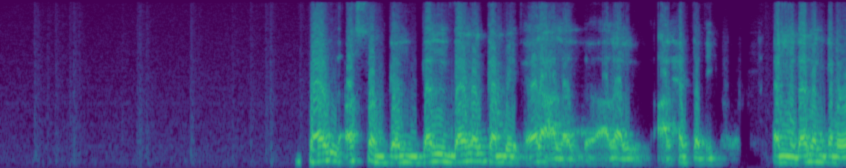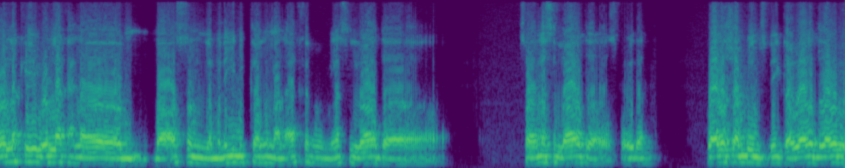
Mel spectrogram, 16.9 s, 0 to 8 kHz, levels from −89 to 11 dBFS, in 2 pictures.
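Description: Hard clipping runs through the whole clip. The speech was driven about 18 dB past what one stage could pass. A large share of the peaks are cut flat. Every loud syllable carries a harsh, buzzing fuzz from the added high harmonics.

At 5.78 to 5.87 s and again at 7.21 to 7.43 s, a faint delayed copy of the speech appears. It trails by 338 ms and sits well below the direct sound. This is likely an echo leak, with the far side's canceller letting loudspeaker sound back through.

The background is gated by the echo canceller five times: 6.33 to 6.45 s, 9.81 to 10.02 s, 11.58 to 11.71 s, 12.72 to 13.15 s and 14.97 to 15.33 s. The room sound drops by up to about 40 dB, and by about 22 dB at 9.81 s. It vanishes briefly, then returns.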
